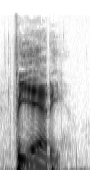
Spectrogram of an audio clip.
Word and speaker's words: Fieri: And that guy Fury, he came and did a little thing there. – Fieri. – Is that how you say it? – Yeah, Fieri.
